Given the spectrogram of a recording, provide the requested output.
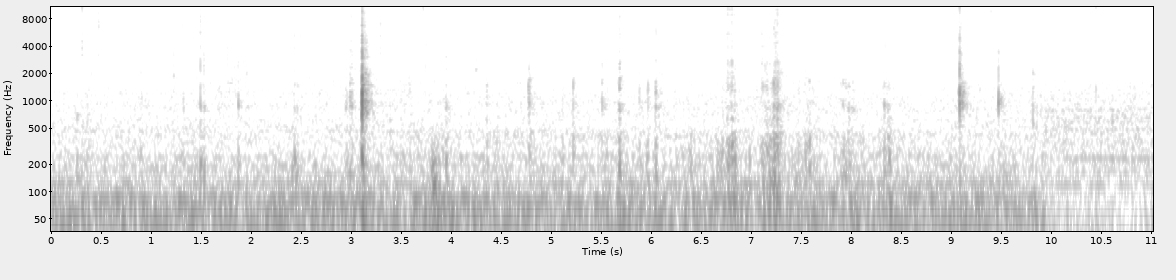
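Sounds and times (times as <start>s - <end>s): dog gnawing on bone: 0.0s - 9.9s.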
